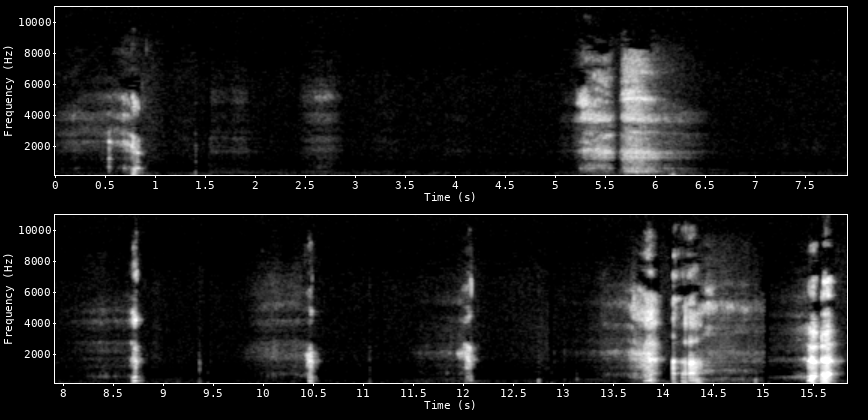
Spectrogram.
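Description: A series of short, separate hiccup sounds with silence between them. Some sound soft and others sharper and louder. These are recurrent hiccups.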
